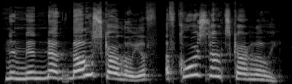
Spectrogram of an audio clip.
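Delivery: high trembling stammer; quavering meekly. Acted. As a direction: quaver it, meek and scared. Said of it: "quavered the coaches meekly".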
